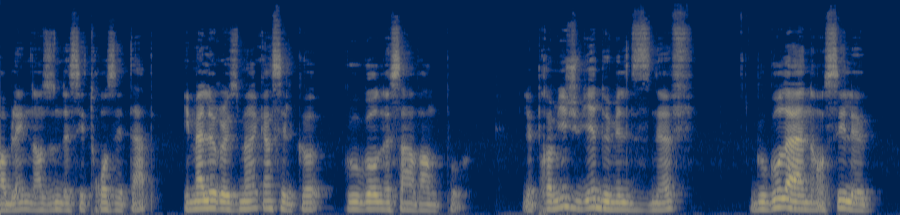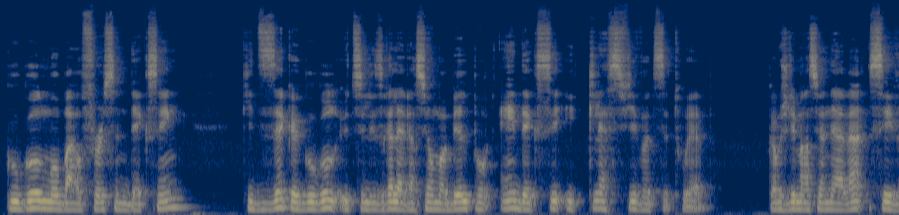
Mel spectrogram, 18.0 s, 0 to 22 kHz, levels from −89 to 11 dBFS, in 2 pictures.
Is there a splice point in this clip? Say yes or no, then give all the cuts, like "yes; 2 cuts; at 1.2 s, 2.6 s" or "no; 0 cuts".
no; 0 cuts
